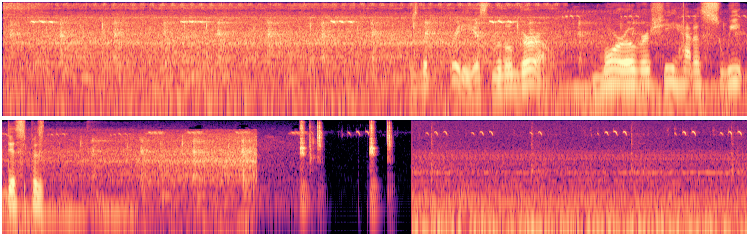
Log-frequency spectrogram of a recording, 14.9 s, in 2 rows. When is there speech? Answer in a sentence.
The speech can be heard from 4.0 to 7.8 s.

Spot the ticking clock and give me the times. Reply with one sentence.
The ticking clock can be heard from 0.0 to 14.8 s.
